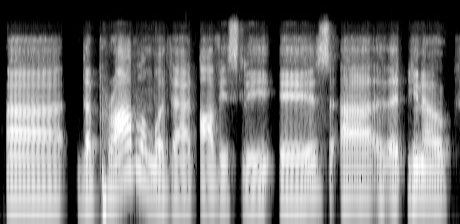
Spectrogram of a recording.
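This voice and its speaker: A man's voice: mid-range voice, expressive, slow, no room sound. A man from Lebanon speaking as a guest expert in an interview, making emphatic points and posing rhetorical questions. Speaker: guest expert on public health. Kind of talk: conversational interview.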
